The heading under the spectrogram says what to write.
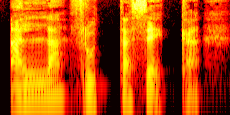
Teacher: the a joins the la, and you get an extra L in there, so you need to bounce the consonant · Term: bouncing consonants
